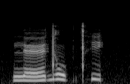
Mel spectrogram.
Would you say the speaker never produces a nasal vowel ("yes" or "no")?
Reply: yes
